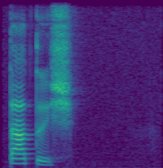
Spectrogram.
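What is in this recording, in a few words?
"татысь", Komi, female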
